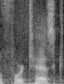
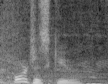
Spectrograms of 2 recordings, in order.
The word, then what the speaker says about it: Fortesque: __ ] you they say he says Daniel fortesque twice in the review which like if you google Fortescue like how to pronounce it I guess fortesque might technically be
